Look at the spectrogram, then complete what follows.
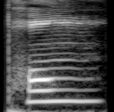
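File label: "peng", Mandarin Chinese syllable, first tone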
